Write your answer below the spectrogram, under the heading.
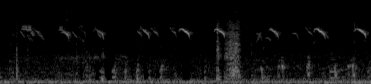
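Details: Baby chicks of a tiny bantam Sebright mother hen, ten hatched from hidden eggs: clear, high, falling peeps about every third of a second, with one brief broadband rustle and light background hum.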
